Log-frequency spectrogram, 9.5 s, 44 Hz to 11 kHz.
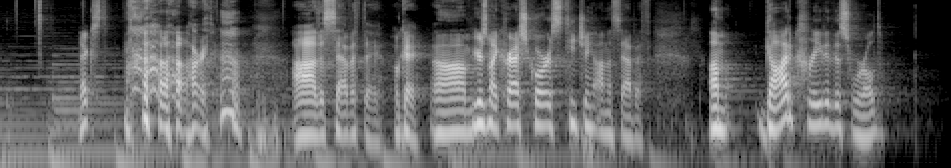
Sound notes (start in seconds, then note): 0.0 audience: Laughter; 1.2 pastor: Laughter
